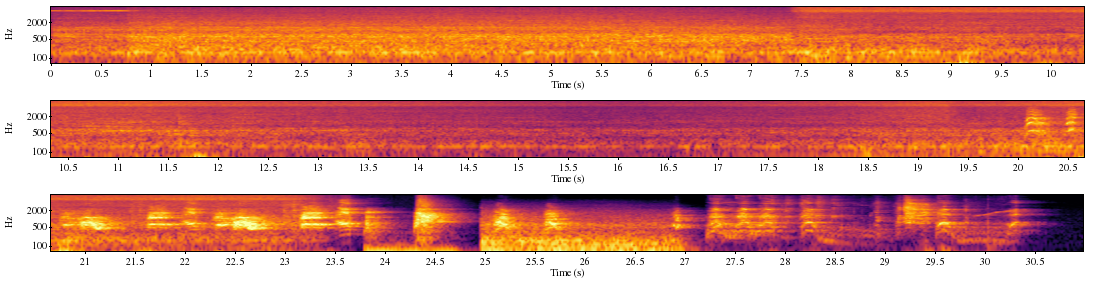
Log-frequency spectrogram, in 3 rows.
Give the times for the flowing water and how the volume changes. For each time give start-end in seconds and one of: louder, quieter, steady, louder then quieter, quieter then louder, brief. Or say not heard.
0.0-23.4 quieter then louder.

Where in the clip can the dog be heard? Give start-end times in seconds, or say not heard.
20.1-30.4.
